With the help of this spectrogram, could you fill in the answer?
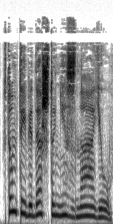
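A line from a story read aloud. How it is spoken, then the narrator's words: Sighing. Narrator (Russian): вздохнула племянница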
